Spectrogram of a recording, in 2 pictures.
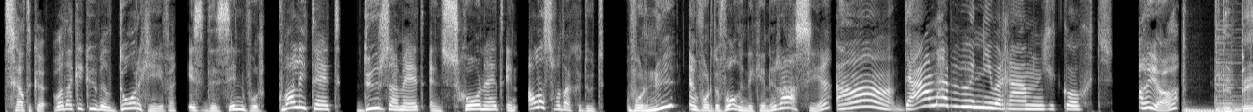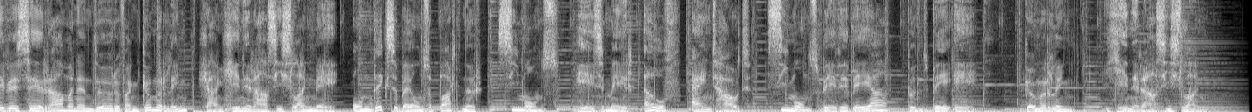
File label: radiospot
